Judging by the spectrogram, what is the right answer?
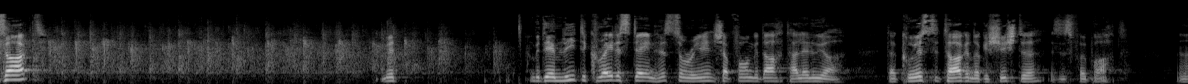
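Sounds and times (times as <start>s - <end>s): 
speech: 0.0s - 0.6s, 3.8s - 4.1s, 5.3s - 11.8s
audience applause: 0.0s - 5.2s.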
